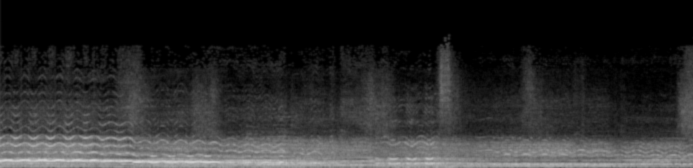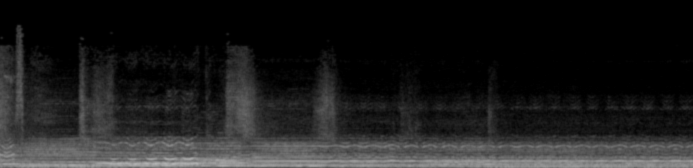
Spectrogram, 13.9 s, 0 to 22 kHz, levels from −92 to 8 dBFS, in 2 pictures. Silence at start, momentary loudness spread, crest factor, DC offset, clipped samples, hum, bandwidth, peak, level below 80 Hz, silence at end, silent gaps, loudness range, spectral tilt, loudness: 0 s; 20 LU; 16 dB; under 0.1%; under 0.1%; none; 14 kHz; -2 dBFS; -62 dBFS; 0 s; none; 16 LU; -3 dB/octave; -18 LUFS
